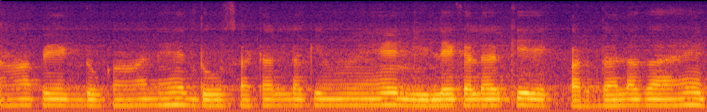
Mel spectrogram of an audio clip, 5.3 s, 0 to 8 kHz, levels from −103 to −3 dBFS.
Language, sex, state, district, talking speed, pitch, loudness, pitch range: Hindi, male, Uttar Pradesh, Muzaffarnagar, 190 wpm, 120 Hz, -20 LUFS, 115-125 Hz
